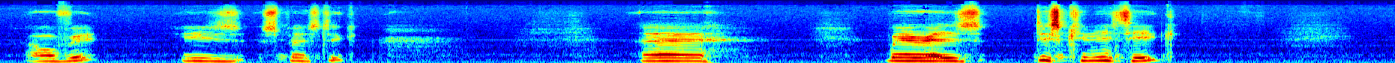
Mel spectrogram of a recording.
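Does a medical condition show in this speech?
Yes: cerebral palsy.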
